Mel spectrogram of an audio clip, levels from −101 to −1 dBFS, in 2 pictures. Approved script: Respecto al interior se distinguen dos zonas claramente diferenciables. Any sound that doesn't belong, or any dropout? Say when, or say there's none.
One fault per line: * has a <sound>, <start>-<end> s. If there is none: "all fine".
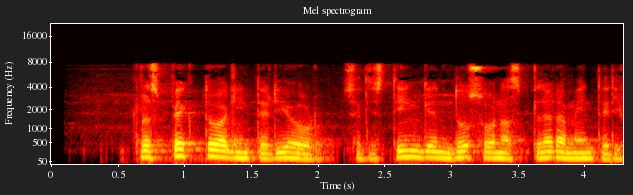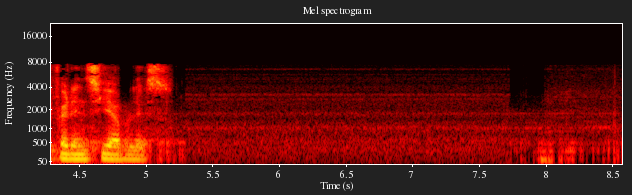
all fine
